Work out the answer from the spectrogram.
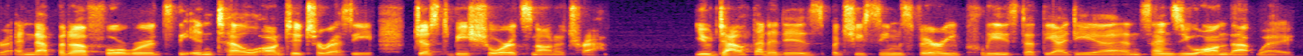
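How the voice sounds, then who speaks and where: A woman co-reading on a livestream, narrating a story informally. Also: a bass voice. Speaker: livestream co-reader.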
